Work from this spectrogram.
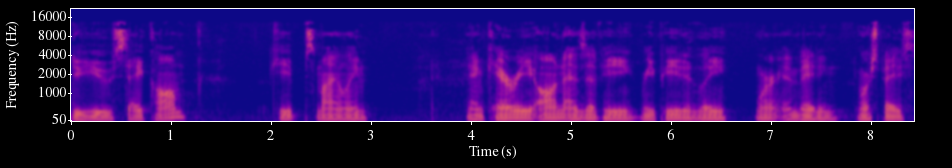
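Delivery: mock flat, level, uninflected deadpan audiobook-style narration. Imitating how the author reads this line in her audiobook: flat Hillary Clinton reading. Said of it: "she doesn't read it like that at all".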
